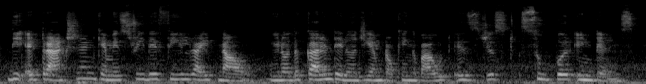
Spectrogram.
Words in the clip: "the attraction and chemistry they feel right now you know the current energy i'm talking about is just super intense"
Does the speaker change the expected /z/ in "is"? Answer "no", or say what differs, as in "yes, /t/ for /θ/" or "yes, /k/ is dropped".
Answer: no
